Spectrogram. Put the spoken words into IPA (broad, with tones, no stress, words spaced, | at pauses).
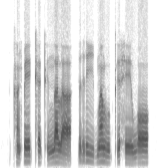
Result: kʰã˨k͡peː˦ kʰɛ˨kʼɪ˨na˦la˨ | riː˦˨bã˦ βu˨ kʼɪ˦heː˨ wɔ˦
